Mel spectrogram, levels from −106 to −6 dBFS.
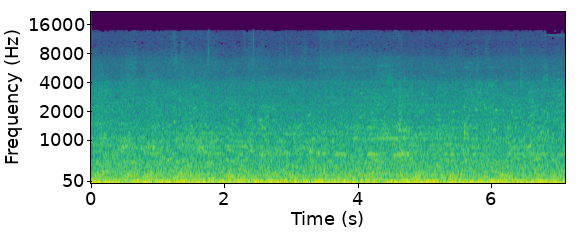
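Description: No technical faults are audible.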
